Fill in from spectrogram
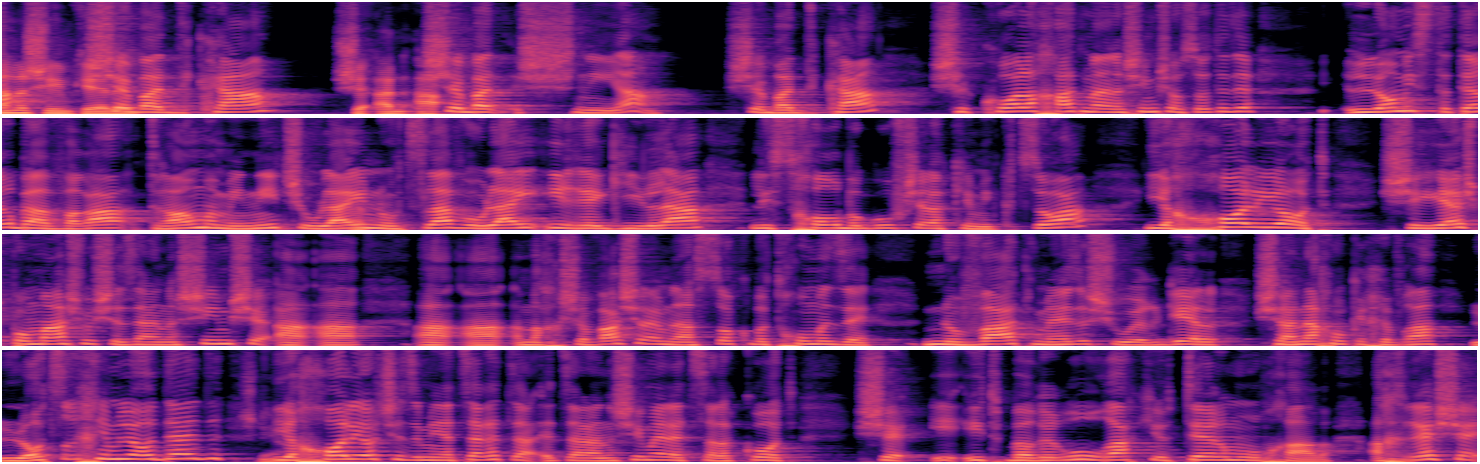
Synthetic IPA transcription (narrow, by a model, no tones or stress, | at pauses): naʃimkaeebadkʰa | ʃeʔaʃebaʃnia | ʃe̞badkaʃekʰo̞laχatmeaːnaʃimʃe̞oso̞tedze̞ | lo̞mistate̞ʁbeavaʁatʁaumaminitʃeulajinut͡slaveulajʔiʁeɡilalisχo̞ʁbaɡufʃe̞lake̞mikt͡so̞a | jaχo̞lijo̞t | ʃejeʃpo̞maʃuʃe̞zeanaʃimʃe̞ʔaʔa | aʔamaχʃavaʃelaɦe̞mlaːso̞kbatχumaze̞no̞vaːtmiezeʃue̞ʁɡe̞lʃeanaχnukeχe̞vʁalo̞t͡sʁiχimleo̞de̞djaχo̞lijo̞tʃezemejat͡se̞ʁetaʔet͡selaːnaʃimaelet͡salako̞t | ʃe̞ʔitbaʁe̞ʁuʁakjo̞te̞ʁmeuχaʁ | a̰χʁejʃe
